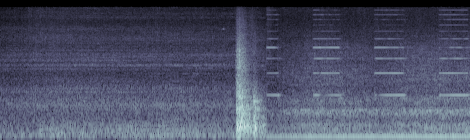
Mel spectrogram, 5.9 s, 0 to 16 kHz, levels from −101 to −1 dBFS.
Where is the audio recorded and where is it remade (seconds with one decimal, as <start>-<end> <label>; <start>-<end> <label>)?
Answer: 0.0-5.9 recorded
